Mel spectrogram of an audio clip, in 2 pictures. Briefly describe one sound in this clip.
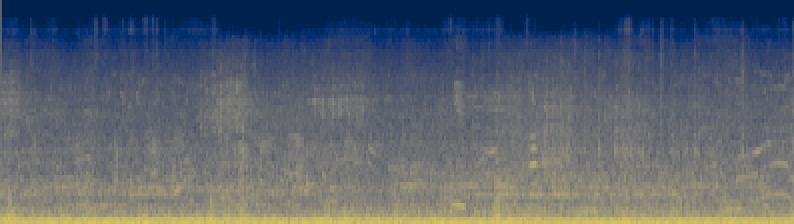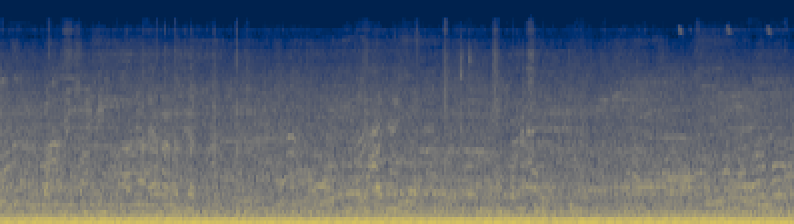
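A crowd of adults and children chatters nearby.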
